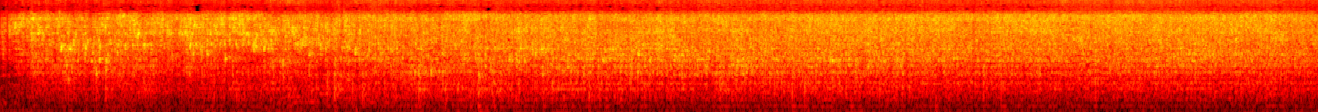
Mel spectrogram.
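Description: Prawns frying in very hot oil in a kadai: a steady sizzle that starts sharply as the first prawn goes in.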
